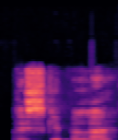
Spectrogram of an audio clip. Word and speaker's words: discipula: Discipula studet. Discipula studet. En latín, la palabra discípula es un poco diferente de discípula. Significa estudiante o alumno. Y la C en latín siempre hace un sonido de K.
